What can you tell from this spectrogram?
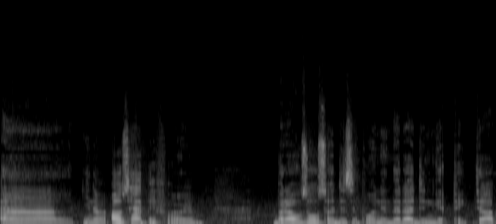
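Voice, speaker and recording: A man with an Australian accent, very deep and low in pitch, at a fairly quick pace with fairly even intonation. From Sudan-born, raised in Victoria, Australia. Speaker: former footballer. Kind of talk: casual interview. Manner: halting.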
